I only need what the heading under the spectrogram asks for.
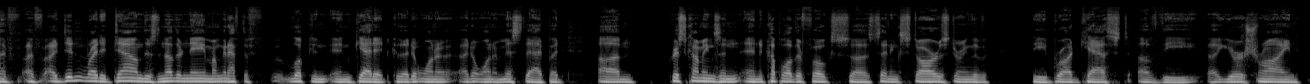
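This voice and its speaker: A man's voice: mid-range voice, fairly even intonation, normal speed, a little mellow, no echo, clean studio sound. A man co-hosting a casual podcast livestream, teasing his partner and reading out thank-yous to supporters in a chatty way. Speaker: podcast co-host.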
